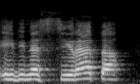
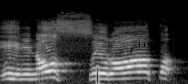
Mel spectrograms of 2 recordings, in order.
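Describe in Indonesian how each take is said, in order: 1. Huruf s dalam sirata itu tipis dan ringan. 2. Huruf s dalam sirata itu berat dan tebal. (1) "Kita kata" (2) "Sedangkan sana sad"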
